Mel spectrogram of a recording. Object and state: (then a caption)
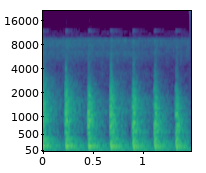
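Tinny untreated car door. Six taps on the bare sheet-metal front door of a 2025 Honda Jazz before soundproofing give quick, hollow knocks. Each has a low ring centred near 160 Hz that dies away fast. The door sounds tinny, and the ringing comes from the untreated bare metal.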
